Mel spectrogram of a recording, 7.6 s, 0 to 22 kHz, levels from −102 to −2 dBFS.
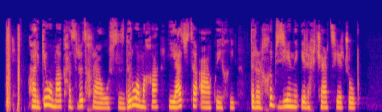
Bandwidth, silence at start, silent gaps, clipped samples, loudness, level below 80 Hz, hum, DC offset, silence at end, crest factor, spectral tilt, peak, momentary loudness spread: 11 kHz; 0.15 s; none; under 0.1%; -21 LUFS; -62 dBFS; none; under 0.1%; 0.45 s; 20 dB; -5 dB/octave; -2 dBFS; 9 LU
